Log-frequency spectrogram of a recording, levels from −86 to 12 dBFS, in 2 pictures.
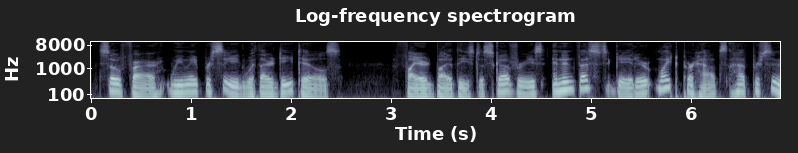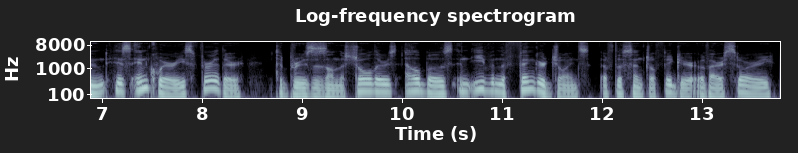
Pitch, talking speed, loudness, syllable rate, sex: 115 Hz, 165 wpm, -19 LUFS, 5.2 syllables/s, male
